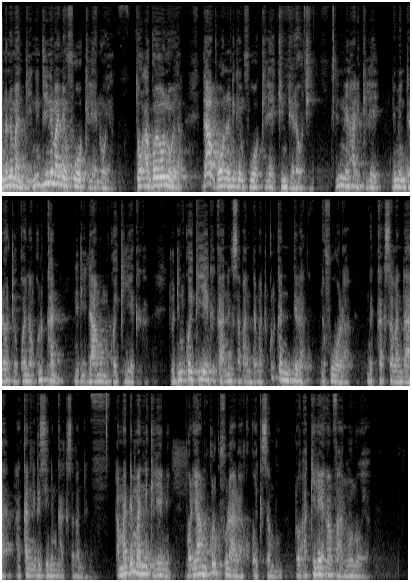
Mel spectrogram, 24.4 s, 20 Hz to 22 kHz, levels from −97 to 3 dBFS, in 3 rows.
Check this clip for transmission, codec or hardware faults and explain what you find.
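There's one codec fault, and it runs through the whole speech recording: generation loss. The sound is swirly and hollow, with smeared, soft-edged consonant attacks, and it's worse than a single pass at what sounds like roughly 48 kbit/s Opus would give you. The likely cause is the audio being decoded and re-encoded around ten times, each pass quantising on a shifted frame grid so the noise and spectral gaps pile up. The band still reaches about 20.2 kHz.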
